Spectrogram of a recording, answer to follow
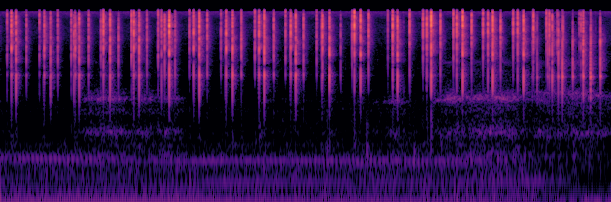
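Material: Acrylic.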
